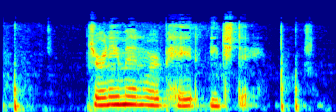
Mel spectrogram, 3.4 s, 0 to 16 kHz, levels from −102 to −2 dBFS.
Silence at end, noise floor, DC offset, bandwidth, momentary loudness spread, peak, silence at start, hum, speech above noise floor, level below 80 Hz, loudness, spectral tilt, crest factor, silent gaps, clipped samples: 0.35 s; -63 dBFS; under 0.1%; 7.6 kHz; 22 LU; -4 dBFS; 0.15 s; none; 46 dB; -54 dBFS; -18 LUFS; -5 dB/octave; 16 dB; none; under 0.1%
